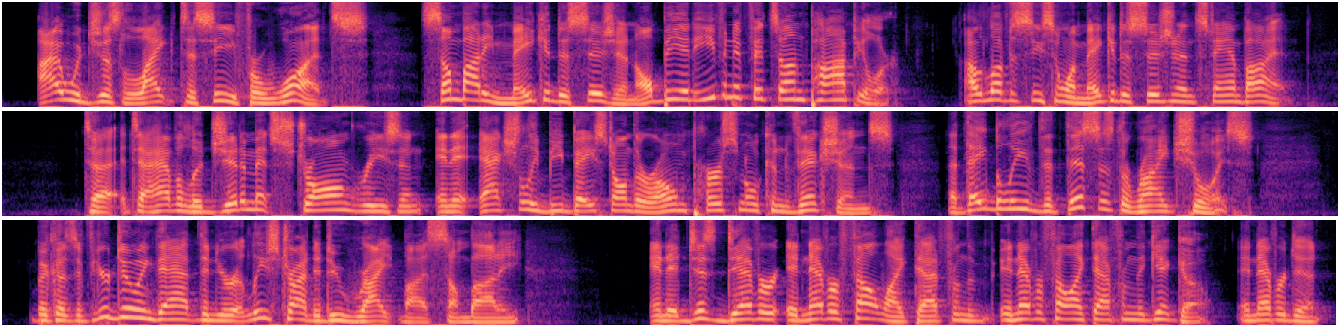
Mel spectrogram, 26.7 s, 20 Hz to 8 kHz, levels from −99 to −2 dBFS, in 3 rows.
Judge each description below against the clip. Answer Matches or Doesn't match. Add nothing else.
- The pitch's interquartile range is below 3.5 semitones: Doesn't match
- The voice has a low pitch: Doesn't match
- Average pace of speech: Doesn't match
